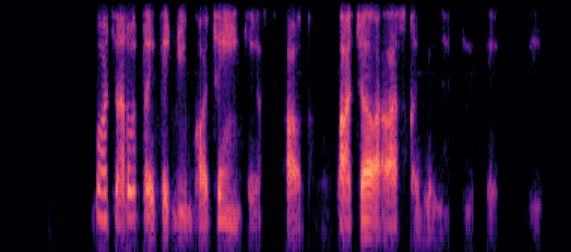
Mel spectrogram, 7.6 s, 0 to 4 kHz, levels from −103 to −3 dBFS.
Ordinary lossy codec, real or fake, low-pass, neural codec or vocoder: Opus, 32 kbps; fake; 3.6 kHz; codec, 16 kHz, 2 kbps, FunCodec, trained on LibriTTS, 25 frames a second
